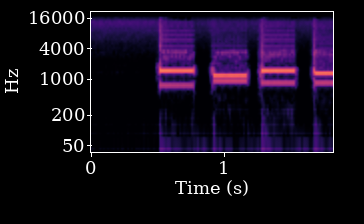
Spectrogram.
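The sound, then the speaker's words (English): Telephone keypad dialing tones on a conference call: four loud, clean beeps, each about a quarter second long, evenly spaced with nothing else under them. “I can hear you dialing.”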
